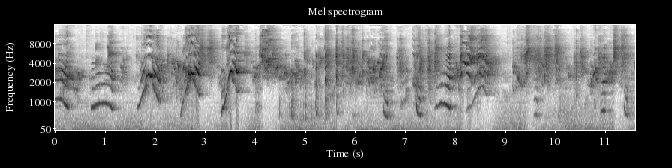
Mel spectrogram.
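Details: Loud Indian ringneck parakeet chatter, rough squawks mixed with arched, whistled chirps recurring roughly every second, steady energetic calling across the whole stretch.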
